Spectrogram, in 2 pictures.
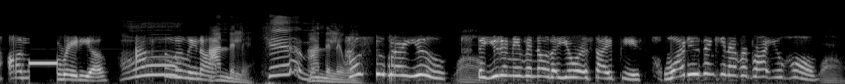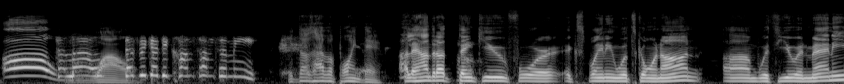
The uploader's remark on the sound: We opened up the phone lines and asked our listeners what's the craziest thing they asked their partners to do—to prove their love!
